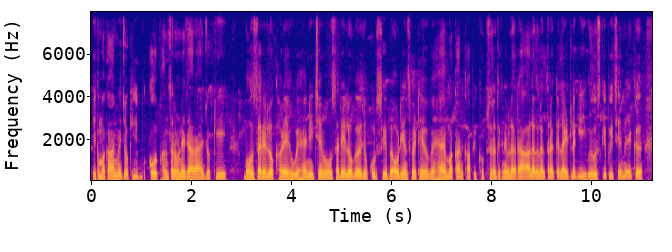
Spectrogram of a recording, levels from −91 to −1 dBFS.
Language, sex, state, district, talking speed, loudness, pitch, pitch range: Hindi, male, Bihar, Supaul, 255 wpm, -16 LUFS, 130 Hz, 125-135 Hz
